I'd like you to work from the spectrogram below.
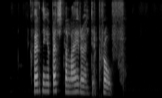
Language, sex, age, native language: Icelandic, female, 40-49, Icelandic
